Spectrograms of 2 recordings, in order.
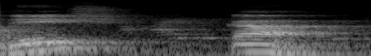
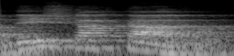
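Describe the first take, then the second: First: "descartável" very slowly, a pause between syllables. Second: Said in the usual way. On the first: Shown as a demonstration. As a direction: break "descartável" into des-car-tá-vel. ("descartável" sílaba por sílaba, bem devagar) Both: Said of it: "Separação".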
